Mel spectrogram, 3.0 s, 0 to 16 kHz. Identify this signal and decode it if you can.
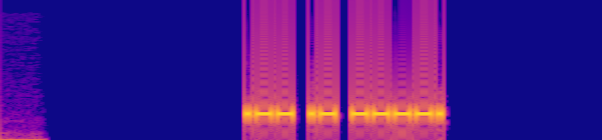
Morse code, heard as a keyed tone, about 44 wpm, 700 Hz. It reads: WA9
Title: USA Call Sign Prefixes - 45wpm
